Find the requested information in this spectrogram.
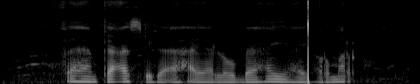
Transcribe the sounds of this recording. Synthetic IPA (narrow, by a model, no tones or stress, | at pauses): fɐɦɐmkʰɐʕɑslɪɣɐ̰ʔɐhɐ̰jaːlɔːbaːɦɐnjɐɦɛjhɔrmɐr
